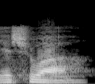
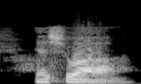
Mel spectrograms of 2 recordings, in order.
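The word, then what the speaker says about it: ישוע: 뭐라 그러죠 예슈아서 예슈아이 원래 이름입니다 우 주님의 예슈아 그래서이 발음에 우리가 익숙해질 필요가 있습니다 다시 합시다 예슈아 예슈아 그리스도 그리스도는 헬라어에서 온 것입니다 헬라어에서 온 것이고요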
